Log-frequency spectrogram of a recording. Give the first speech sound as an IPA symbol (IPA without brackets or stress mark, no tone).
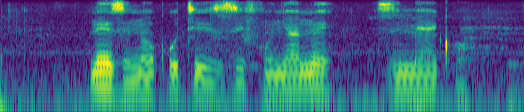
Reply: n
